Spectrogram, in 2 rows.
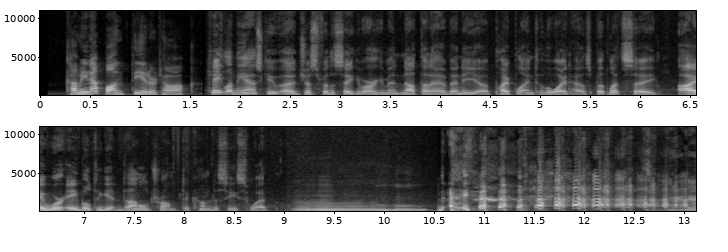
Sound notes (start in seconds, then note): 9.0 grumbles; 10.6 laughter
